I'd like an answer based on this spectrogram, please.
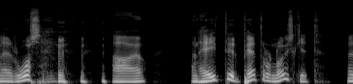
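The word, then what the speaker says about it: Pedro Neto: rosalega Hann heitir Pedro Neuskit Borið fram Neuskit Já, það er Silent S Neuskit Neuskit í nafnum Mamma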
